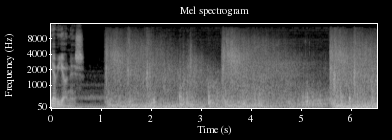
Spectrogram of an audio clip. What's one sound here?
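Artillery guns fire with heavy booms.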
